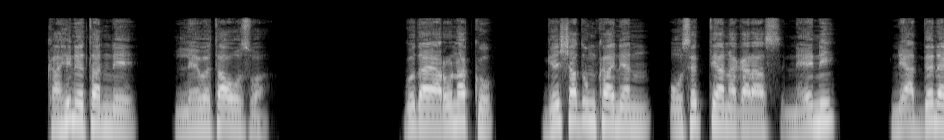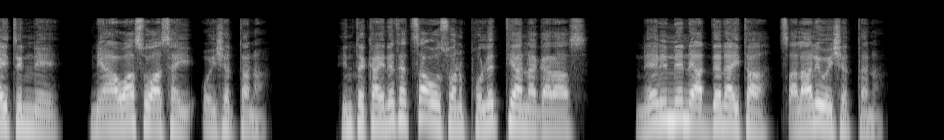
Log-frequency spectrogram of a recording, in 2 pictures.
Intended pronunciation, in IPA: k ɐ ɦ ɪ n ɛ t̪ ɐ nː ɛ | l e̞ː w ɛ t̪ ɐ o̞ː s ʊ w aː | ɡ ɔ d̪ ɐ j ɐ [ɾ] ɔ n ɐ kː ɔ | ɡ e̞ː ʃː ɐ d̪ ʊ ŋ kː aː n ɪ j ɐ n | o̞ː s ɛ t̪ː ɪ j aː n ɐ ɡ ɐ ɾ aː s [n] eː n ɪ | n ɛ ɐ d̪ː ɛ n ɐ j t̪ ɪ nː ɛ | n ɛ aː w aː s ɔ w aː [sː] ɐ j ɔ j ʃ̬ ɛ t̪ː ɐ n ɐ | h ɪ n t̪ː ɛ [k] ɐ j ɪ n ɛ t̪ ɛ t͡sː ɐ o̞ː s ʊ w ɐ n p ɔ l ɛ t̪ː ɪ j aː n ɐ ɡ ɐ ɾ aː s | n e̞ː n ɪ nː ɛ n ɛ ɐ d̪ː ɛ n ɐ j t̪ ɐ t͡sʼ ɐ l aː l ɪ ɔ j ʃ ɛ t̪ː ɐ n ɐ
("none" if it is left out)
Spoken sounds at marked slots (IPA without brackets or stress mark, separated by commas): ɾ, n, s, k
